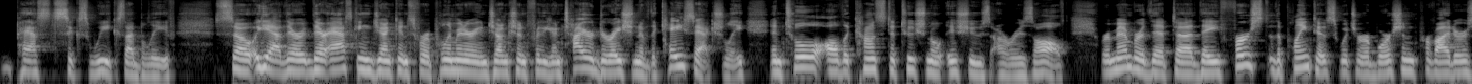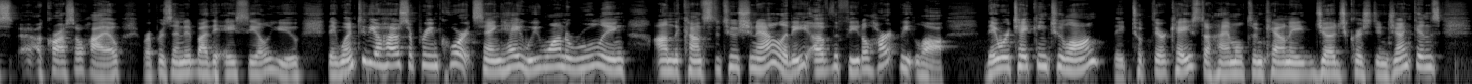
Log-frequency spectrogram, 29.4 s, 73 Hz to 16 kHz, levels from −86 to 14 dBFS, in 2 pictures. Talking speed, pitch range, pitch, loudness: 170 wpm, 150-200 Hz, 165 Hz, -21 LUFS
